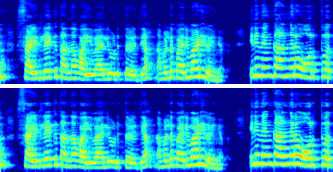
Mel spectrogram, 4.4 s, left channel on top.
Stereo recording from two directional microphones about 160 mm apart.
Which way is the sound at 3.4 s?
25° right (ahead or behind).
